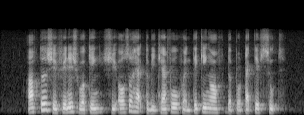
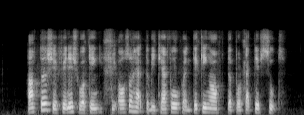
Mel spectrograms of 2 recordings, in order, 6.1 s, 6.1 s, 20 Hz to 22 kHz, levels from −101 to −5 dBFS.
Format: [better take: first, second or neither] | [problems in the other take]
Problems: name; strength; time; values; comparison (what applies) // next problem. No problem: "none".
first | noise reduction (neural mask model DeepFilterNet 3)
